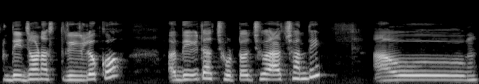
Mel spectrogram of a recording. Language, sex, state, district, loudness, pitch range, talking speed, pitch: Odia, female, Odisha, Khordha, -16 LUFS, 210-270 Hz, 125 wpm, 220 Hz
